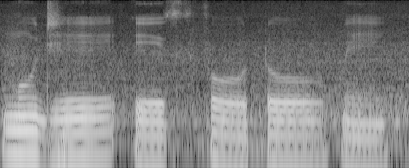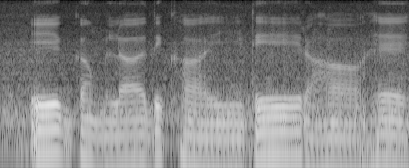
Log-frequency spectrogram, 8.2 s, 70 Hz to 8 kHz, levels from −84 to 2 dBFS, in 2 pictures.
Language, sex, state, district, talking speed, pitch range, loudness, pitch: Hindi, male, Madhya Pradesh, Umaria, 75 wpm, 85-95 Hz, -17 LUFS, 90 Hz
